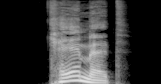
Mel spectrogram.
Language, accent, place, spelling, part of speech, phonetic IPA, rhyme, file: German, Germany, Berlin, kämet, verb, [ˈkɛːmət], -ɛːmət, De-kämet.ogg
- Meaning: second-person plural subjunctive II of kommen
